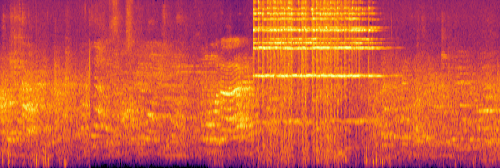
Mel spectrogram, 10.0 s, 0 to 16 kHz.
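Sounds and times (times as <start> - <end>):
bell ringing rapidly: 5.1 - 8.2.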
